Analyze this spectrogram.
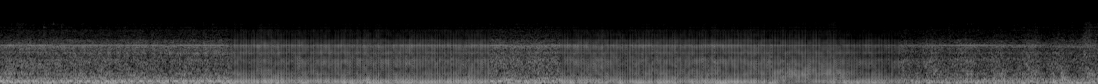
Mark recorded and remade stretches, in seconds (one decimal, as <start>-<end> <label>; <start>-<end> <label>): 0.0-2.3 recorded; 2.3-4.9 remade; 4.9-5.6 recorded; 5.6-9.0 remade; 9.0-11.0 recorded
